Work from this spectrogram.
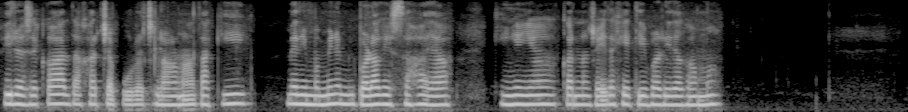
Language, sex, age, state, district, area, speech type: Dogri, female, 30-45, Jammu and Kashmir, Samba, rural, spontaneous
